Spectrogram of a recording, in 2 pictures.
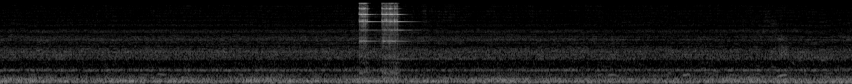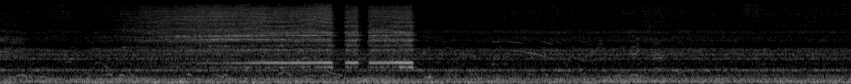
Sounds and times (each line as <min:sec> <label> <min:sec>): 0:03.6 tiny bell signals for trains to go 0:04.3
0:05.0 Miniature steam trains 0:17.0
